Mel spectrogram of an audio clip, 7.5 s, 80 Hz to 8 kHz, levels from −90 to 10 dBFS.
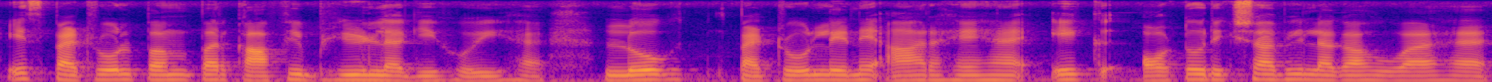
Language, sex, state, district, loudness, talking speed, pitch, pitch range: Hindi, male, Bihar, West Champaran, -20 LUFS, 175 wpm, 130 Hz, 125-140 Hz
